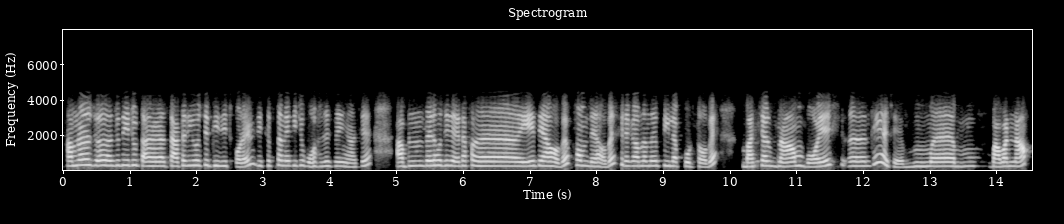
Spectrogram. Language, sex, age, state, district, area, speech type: Bengali, female, 30-45, West Bengal, Darjeeling, rural, conversation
